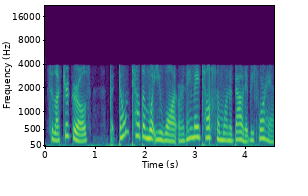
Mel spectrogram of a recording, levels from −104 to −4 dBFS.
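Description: Speech over a G.711 telephone path shows packet loss with the last packet repeated at 3.27 s: about 10 ms, which points to one lost packet, is refilled by replaying the previous chunk. Unlike a dropout, there is no silent gap, only a small blip where the repeat joins.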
